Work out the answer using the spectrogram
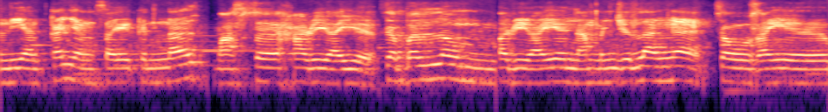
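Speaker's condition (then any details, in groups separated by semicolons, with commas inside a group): Cerebral palsy; from birth, one arm and leg weak, cannot walk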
